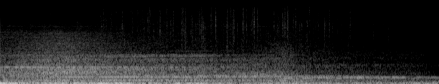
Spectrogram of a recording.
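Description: Cinematic trailer sound design: a deep rumble that fades slowly over a few seconds, with a few held tones ringing above it.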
